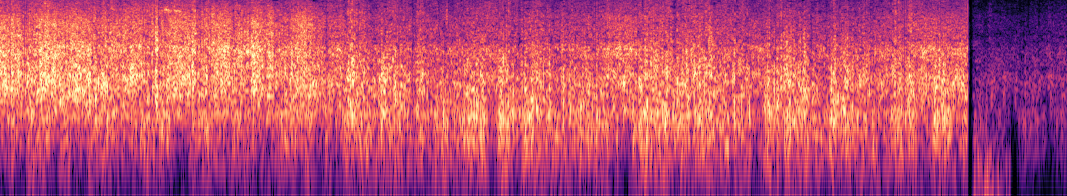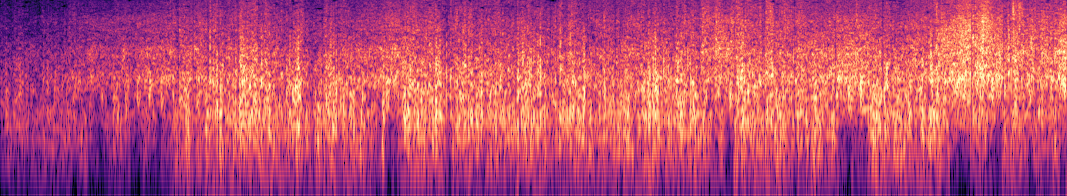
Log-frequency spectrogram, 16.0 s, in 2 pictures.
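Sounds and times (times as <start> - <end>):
train wheels rumbling on rails: 0.0 - 16.0
wind rushing over microphone: 0.0 - 16.0.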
